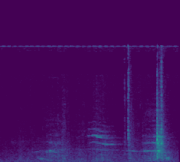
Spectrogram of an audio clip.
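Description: Faint cat meowing: two short high calls, the second falling in pitch, with a light click near the end.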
